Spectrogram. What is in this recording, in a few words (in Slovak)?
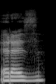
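"rez", Slovak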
